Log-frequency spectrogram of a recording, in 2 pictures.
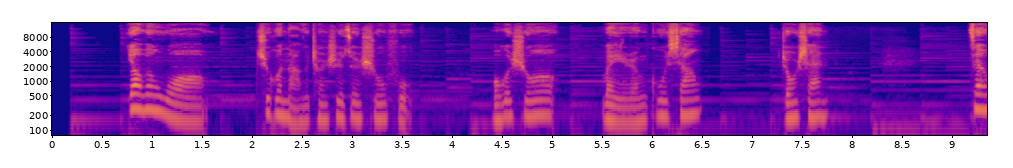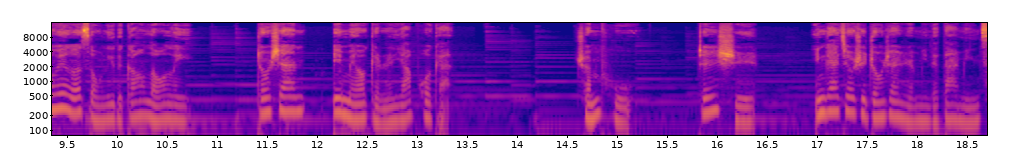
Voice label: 女 素人 旅游解说; 模仿房琪

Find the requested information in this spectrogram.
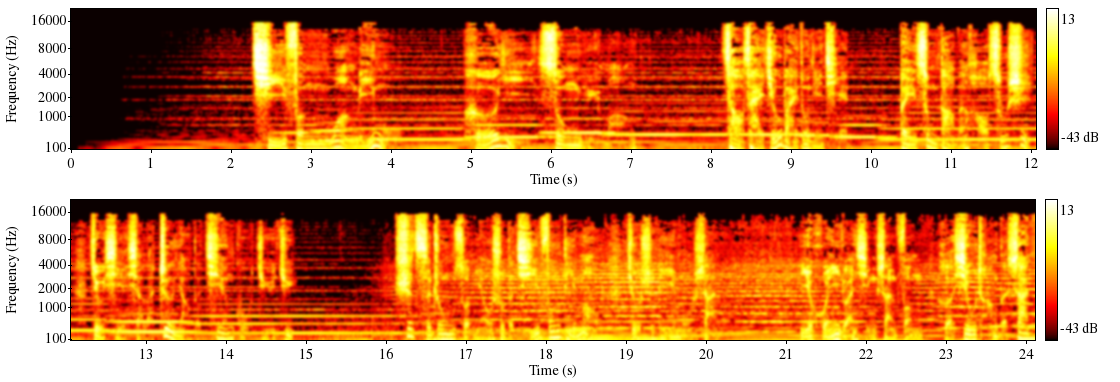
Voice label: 男, 景色宣传片, 磁性优雅; 黎母山

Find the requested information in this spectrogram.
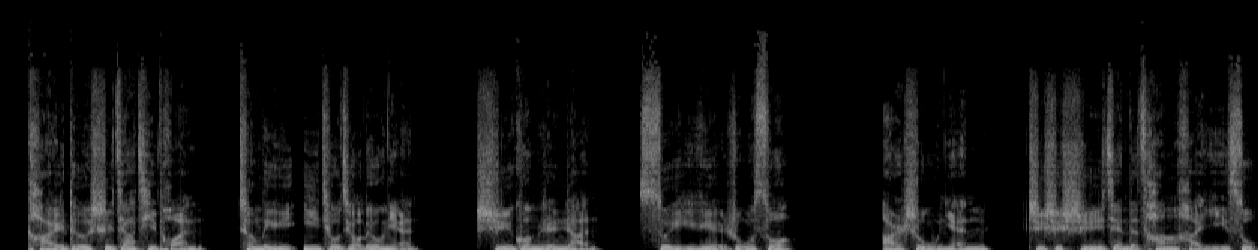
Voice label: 男 企业宣传 磁性; 男178-磁性舒缓 大气浑厚; 凯德集团

